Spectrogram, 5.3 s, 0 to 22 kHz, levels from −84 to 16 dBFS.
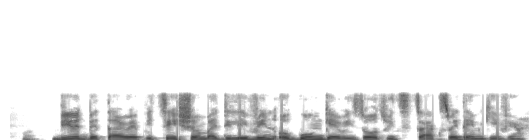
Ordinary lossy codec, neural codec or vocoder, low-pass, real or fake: none; none; 7.2 kHz; real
